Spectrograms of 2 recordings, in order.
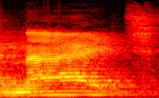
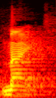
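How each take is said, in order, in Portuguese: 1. A palavra soa calorosa e carinhosa. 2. A palavra soa seca, curta e irritada. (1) "a really strong feeling towards someone" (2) "if you're quite angry with someone, it would be really short"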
